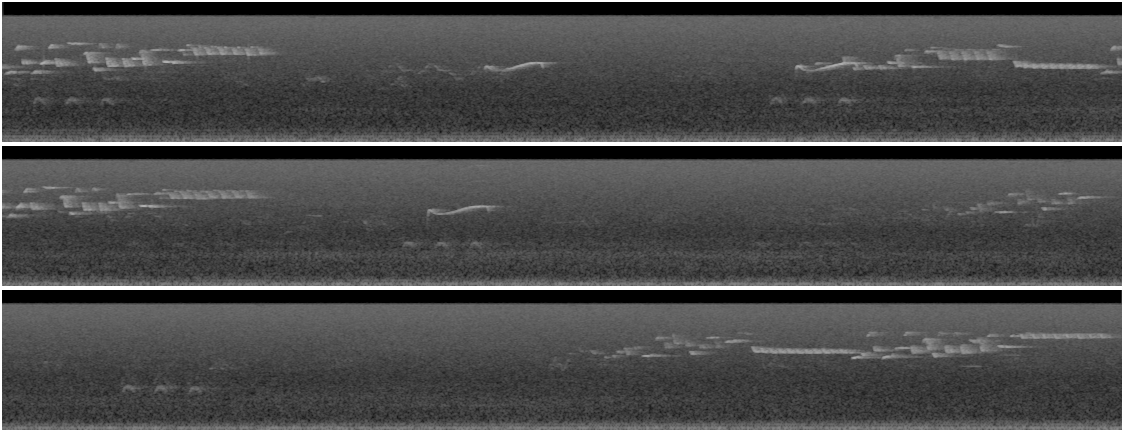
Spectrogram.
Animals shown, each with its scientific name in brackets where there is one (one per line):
American Crow (Corvus brachyrhynchos)
Eastern Wood-Pewee (Contopus virens)
Veery (Catharus fuscescens)
Winter Wren (Troglodytes hiemalis)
